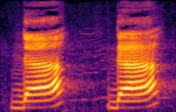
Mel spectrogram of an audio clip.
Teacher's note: kita tidak merasa ada angin di situ jadi da da tidak ada angin cuma ada suaranya saja da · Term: huruf Dal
